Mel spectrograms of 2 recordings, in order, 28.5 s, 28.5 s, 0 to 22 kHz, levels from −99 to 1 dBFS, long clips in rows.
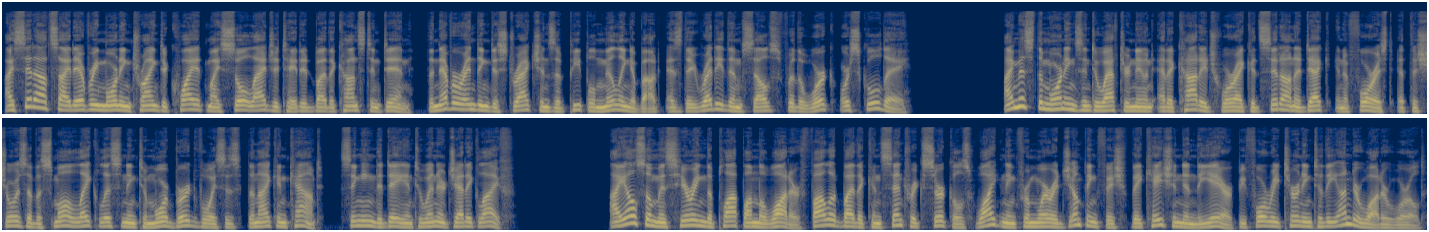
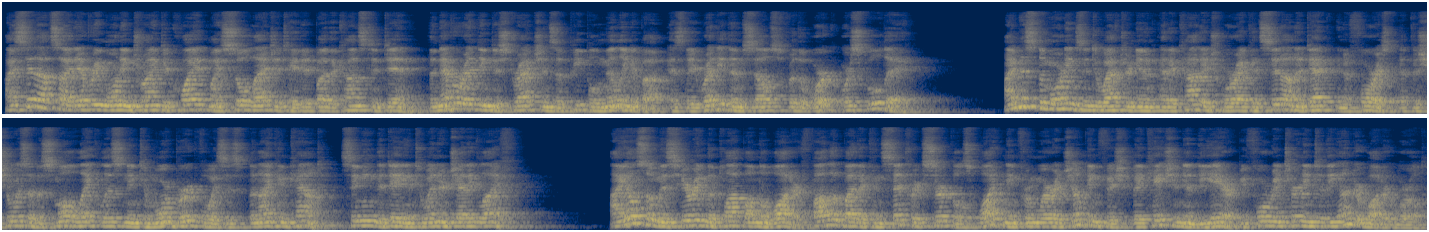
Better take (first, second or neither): first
